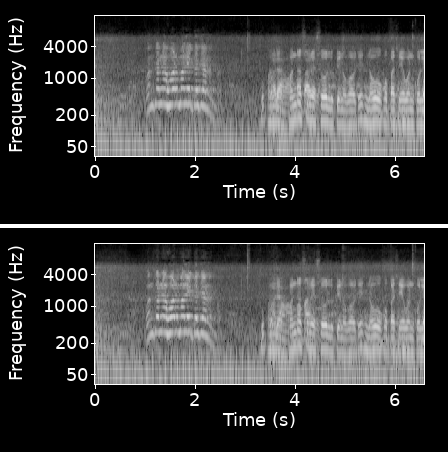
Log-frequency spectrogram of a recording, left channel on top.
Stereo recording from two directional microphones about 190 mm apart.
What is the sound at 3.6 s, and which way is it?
Speech, 15° left (ahead or behind).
